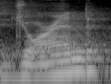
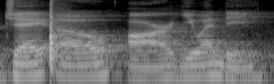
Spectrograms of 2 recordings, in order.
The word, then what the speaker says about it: Jorund: there but anyway regardless my name is Jorund richter jo are und it'll be down here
